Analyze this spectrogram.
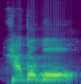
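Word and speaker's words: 가족이: এখানে নবম অধ্যায়ের নামটি হলো খাজুগি মিয়ত মিয়ং ইয়েইয়ো। আমি স্লোলি পড়লাম। খাজক অর্থ ফ্যামিলি, তার সাথে ই সংযুক্ত হয়ে উচ্চারণ হবে খাজোগি।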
